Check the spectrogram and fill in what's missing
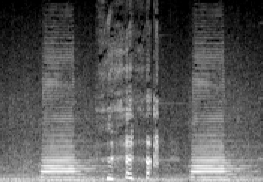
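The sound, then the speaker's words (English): Two loud, steady blasts of a boat horn as the boat pulls out of port, each lasting about a third of a second, separated by a pause with a few short, brief sounds in between. “Can I honk the horn now, Dad?”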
